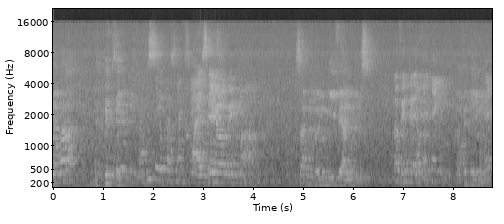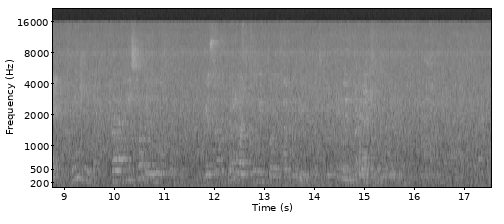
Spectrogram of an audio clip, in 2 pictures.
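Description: A man speaks over a microphone in an echoing room, reading aloud calmly.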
